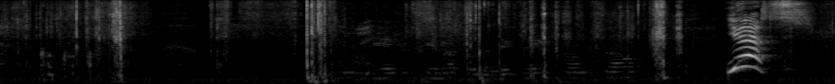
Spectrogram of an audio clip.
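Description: Packaging of a Pokémon card pack being torn open by hand: a few short, sharp rips with crinkling, the loudest about two seconds in. A child's loud vocal cry comes near the end.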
